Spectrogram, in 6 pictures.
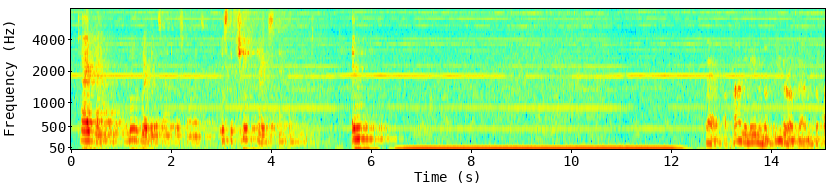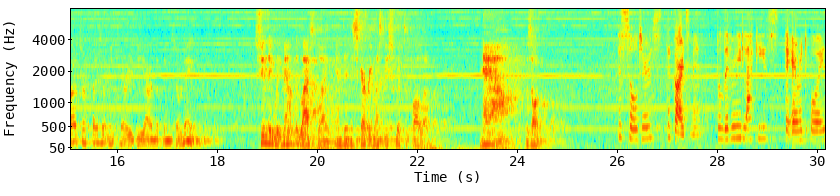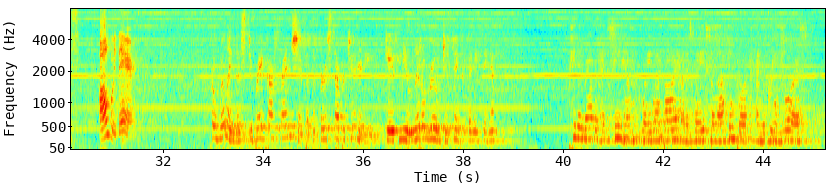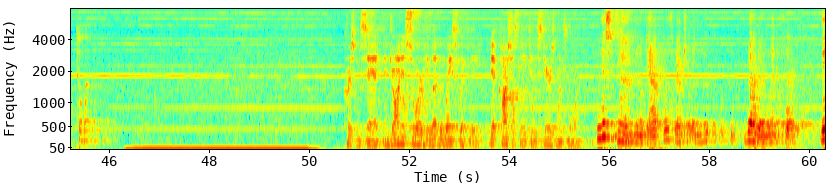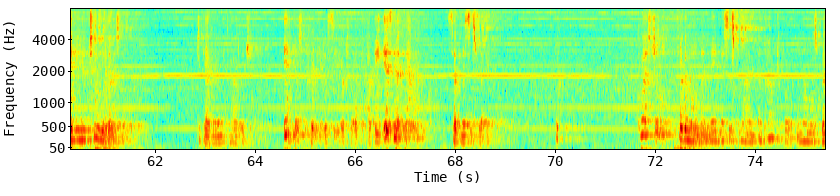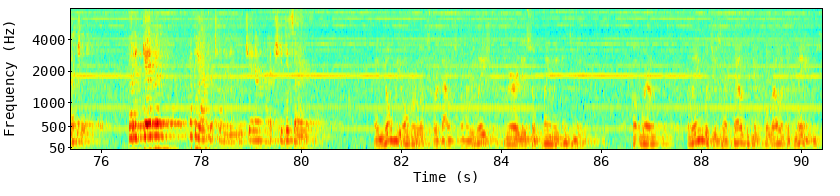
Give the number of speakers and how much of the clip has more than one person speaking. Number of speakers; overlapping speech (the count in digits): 7, no overlap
